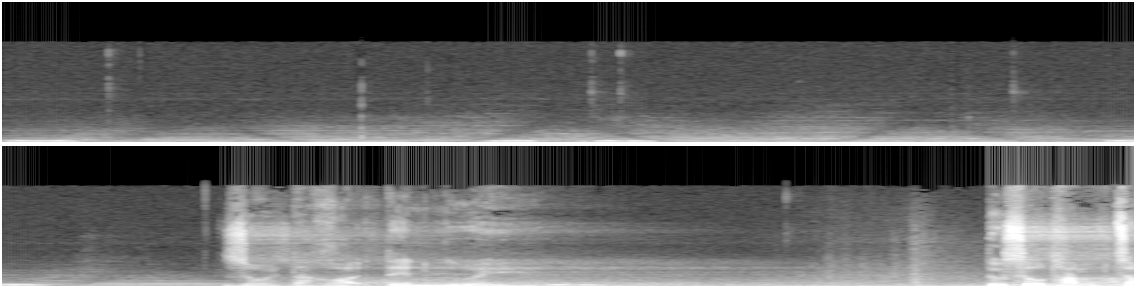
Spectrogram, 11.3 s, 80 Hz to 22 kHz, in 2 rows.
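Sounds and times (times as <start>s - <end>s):
barn owl hooting at night: 0.0s - 0.5s, 2.4s - 3.3s, 5.5s - 6.0s, 7.9s - 9.4s
steady low droning background: 0.0s - 11.3s
speech: 6.8s - 8.5s, 10.6s - 11.3s.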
